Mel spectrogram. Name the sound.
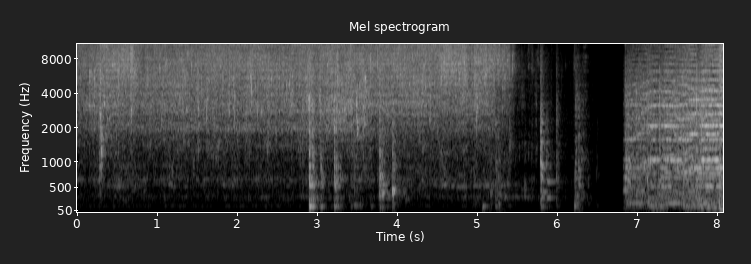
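water running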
